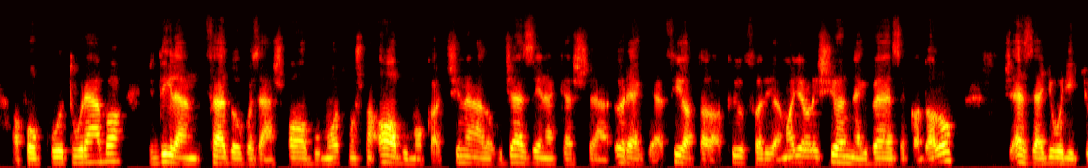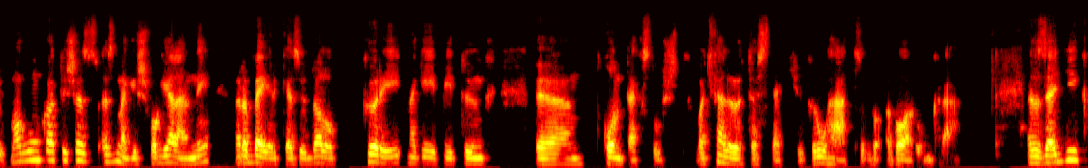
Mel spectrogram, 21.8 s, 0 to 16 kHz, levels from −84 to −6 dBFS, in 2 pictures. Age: 30-49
